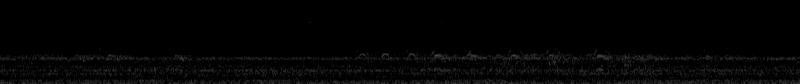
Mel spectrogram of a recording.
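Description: Faint, distant bird calls: a quick run of repeated short calls about halfway through, with a few faint high chirps, over a steady low background hum.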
